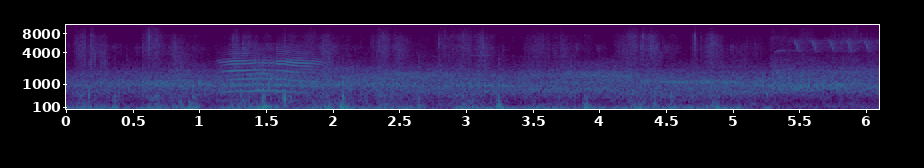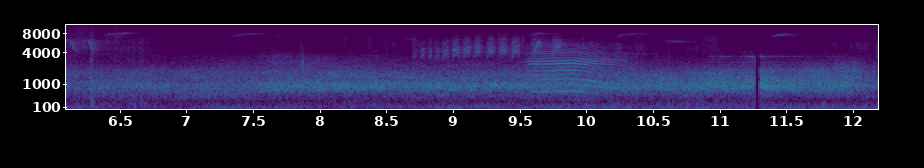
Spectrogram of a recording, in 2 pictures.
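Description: Sheep bleat a few times, wavering calls standing out over a steady outdoor background with some low rumbling early on.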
